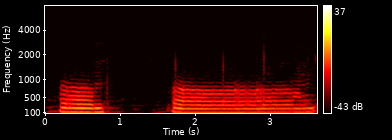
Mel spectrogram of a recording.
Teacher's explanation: दीर्घ स्वर से भी अधिक समय लगता है या दीर्घ स्वर से तिगुना समय लगता है। 3 मात्रा का समय लगता है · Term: प्लुत स्वर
